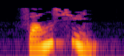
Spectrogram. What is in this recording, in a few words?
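"防汛", Mandarin Chinese; chinese-flashcards; hsk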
